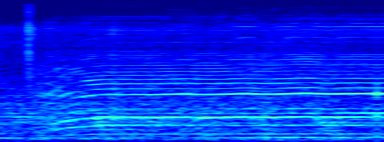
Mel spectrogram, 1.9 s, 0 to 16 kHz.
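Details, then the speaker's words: 1977 Volkswagen Westfalia camper, small electric water pump running dry with no water in tank: spins up into steady, even whine at constant pitch; works fine, only briefly run to avoid dry damage. "you can hear that pump going which I don't want to do for too long you don't want to do that dry"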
